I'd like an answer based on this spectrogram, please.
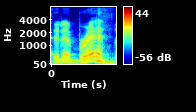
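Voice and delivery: Breath said with an English th sound; English spelling. Shown as a demonstration. Revealing the real English name behind Bresse, English th. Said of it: "je cherchais Bresse".

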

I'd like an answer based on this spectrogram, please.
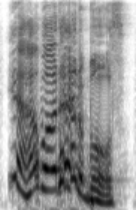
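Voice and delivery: high, loud, gleeful echo; mock eager echo. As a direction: bounce it back, loud and way up, delighted. Mocking echo of nurse's offer.

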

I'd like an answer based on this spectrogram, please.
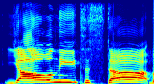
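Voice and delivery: slow, high mock Southern drawl; badly faked Southern twang; bad Southern accent. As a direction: drag it out like a fake Southerner. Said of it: "sounds like me doing a Southern accent".

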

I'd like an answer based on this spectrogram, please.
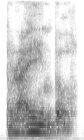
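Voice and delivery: Bramble tried in a hesitant Scottish accent, vowel as "braymble"; a quick, unsure stab at saying Bramble the Scottish way; tentative Scottish accent. Shown as a demonstration. Host tries the old Scottish label name aloud, unsure Scottish accent. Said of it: "Don't know how you say it with a Scottish accent".

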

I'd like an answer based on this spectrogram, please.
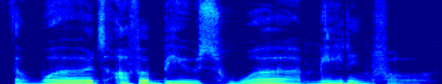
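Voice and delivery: usual speaking voice

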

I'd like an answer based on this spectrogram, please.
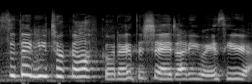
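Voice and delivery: usual speaking voice

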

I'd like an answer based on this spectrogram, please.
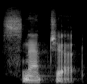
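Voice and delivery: "Snapchat" said in American English, snap-chat; American accent. Shown as a demonstration. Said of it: "Eu vou falar com o sotaque americano".

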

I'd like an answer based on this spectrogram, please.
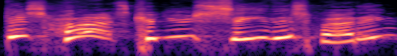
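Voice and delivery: high, pained pleading; anguished cry. Retold or imitated. A grieving believer to God, high pained plea. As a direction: cry out to God in the middle of the hurt. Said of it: "you're like".

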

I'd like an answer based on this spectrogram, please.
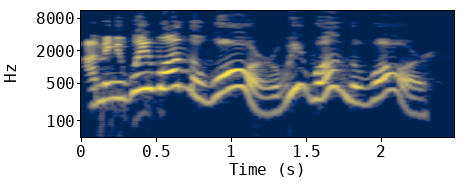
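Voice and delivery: high, emphatic protest; excited insistence. Acted. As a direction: insist proudly, pitch soaring. Indignant boast about winning the war.

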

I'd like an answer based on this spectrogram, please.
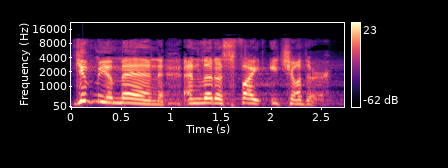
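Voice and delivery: loud challenge in a put-on accent; Goliath's accented bellow. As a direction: call out an opponent like a champion. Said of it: "Then the Philistine said".

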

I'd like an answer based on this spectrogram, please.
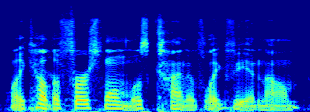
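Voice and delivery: ordinary talk, nothing marked

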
